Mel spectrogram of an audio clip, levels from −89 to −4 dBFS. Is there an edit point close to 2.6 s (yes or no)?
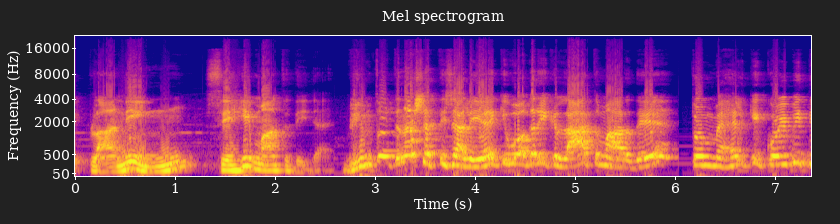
yes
